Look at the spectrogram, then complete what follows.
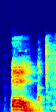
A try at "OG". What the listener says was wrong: Almost. Not with as much pressure on the G. So O.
